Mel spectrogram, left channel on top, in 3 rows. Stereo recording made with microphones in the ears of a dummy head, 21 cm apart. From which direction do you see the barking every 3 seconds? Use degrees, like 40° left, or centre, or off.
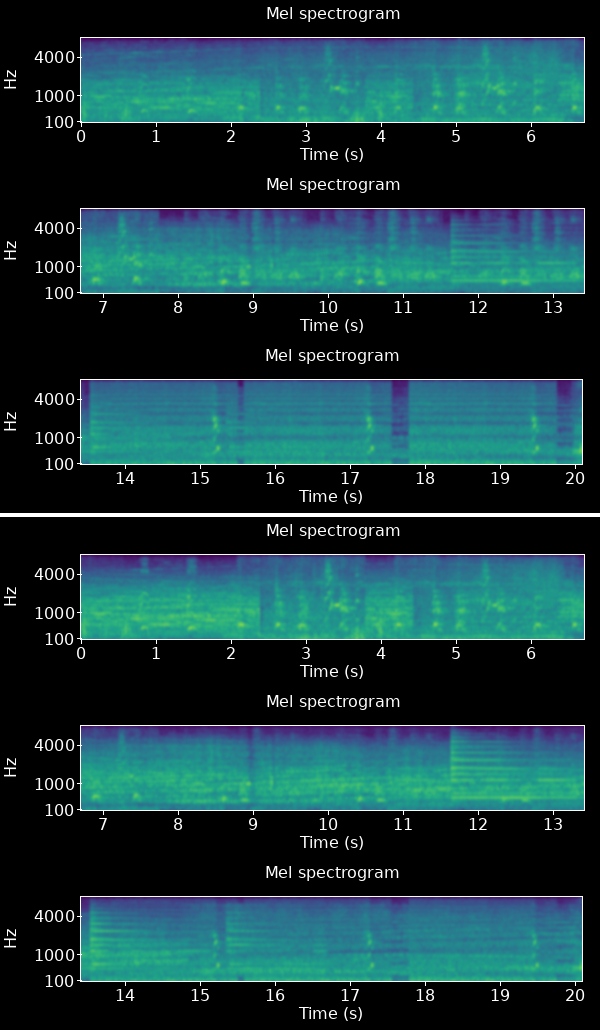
60° right, 10° right, 50° left, 60° left, 60° left, 60° left, 60° left.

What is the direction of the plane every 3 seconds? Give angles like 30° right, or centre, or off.
50° left, 20° left, 20° right, 40° right, 50° right, 60° right, 70° right.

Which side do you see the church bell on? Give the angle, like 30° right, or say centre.
90° right.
